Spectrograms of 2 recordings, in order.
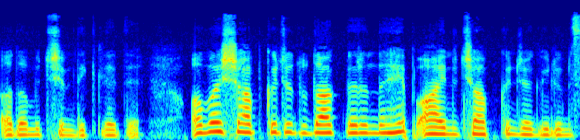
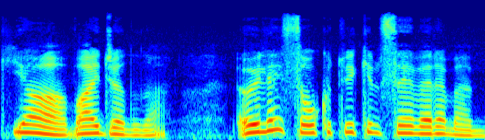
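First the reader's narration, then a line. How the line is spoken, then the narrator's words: Laughing. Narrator (Turkish): Lantier gülerek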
